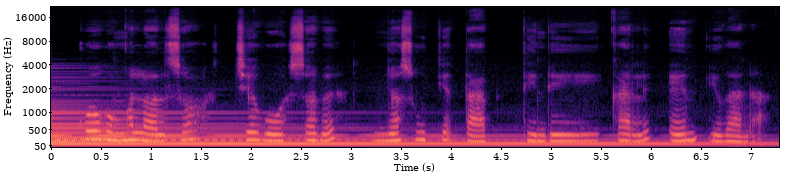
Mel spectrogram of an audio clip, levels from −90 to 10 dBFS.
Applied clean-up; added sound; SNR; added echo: none; Electric guitar / Strum; 1 dB; none.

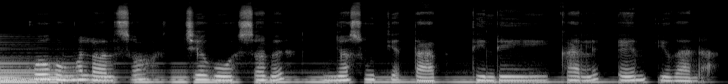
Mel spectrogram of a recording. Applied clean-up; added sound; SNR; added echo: neural mask model RNNoise.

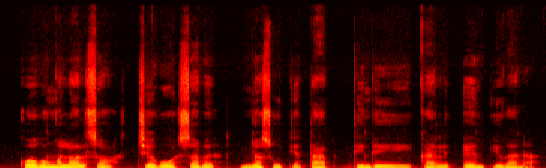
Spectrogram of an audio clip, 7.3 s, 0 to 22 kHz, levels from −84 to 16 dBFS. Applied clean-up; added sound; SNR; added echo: none; none; none; none.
